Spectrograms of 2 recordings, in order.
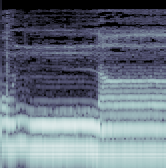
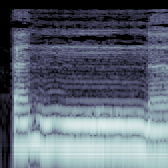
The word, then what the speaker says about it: النار: ثانيا اقرأ كلمة النار، اقرأها بشكل صحيح ولاحظ أن جميع حروفها مرققة، فإياك والتفخيم في هذا الموضع كأن تقول أصحاب النار فتفخم الألف مثلا، بل كل حروفها مرقق، أي هكذا النار.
